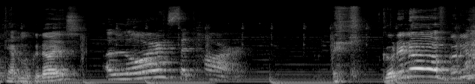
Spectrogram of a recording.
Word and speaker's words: Setar: Alostar. No, it's Setar. Okay, Alostar. What? Is that how you say it? Alostar, yeah. But it's like Setar.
